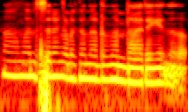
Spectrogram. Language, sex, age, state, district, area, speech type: Malayalam, female, 30-45, Kerala, Alappuzha, rural, spontaneous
